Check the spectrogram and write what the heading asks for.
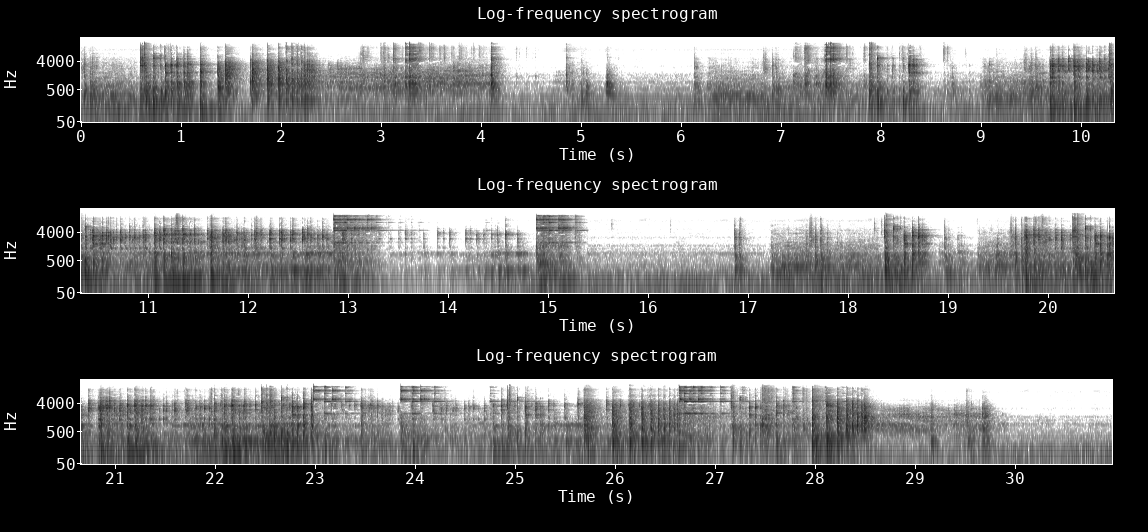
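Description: Glass marbles rolling along a curved wooden marble-run track, in runs of rolling sound broken by frequent clacks and ringing clinks as they hit the wooden pieces and each other, with short quieter pauses between runs.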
